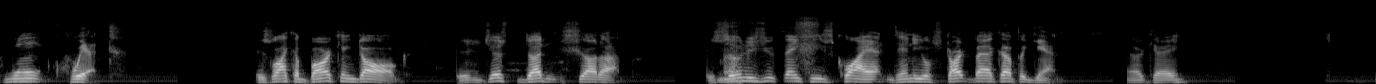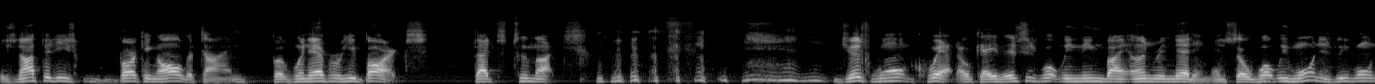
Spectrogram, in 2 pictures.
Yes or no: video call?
yes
